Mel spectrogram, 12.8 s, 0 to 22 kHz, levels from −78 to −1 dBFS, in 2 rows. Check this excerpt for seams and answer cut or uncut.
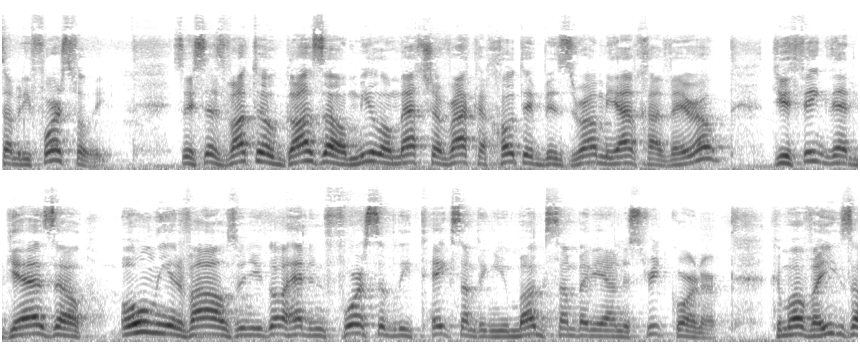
uncut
